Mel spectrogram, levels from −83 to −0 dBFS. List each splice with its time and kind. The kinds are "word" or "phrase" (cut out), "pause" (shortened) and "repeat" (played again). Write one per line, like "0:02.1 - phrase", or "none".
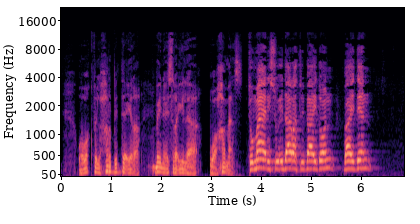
0:03.7 - pause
